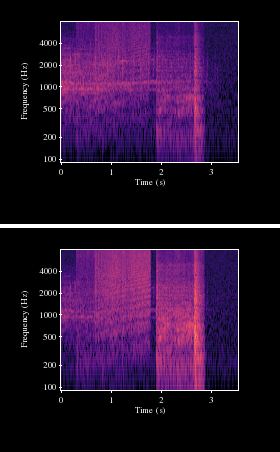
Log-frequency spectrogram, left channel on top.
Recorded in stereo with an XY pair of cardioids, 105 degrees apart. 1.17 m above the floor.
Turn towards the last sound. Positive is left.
turn(degrees=-65)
